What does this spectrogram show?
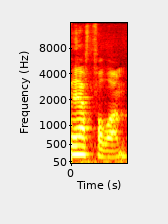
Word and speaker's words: Nephilim: things called, is it Nephilim? I'm not entirely sure how to pronounce Nephilim. it. Nephilim, thank you. So, these exist Like in Heffalump.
